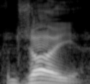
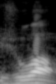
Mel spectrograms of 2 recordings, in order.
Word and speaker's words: joie: Et pour donner un exemple, c'est parce que en anglais on prononce joy, ce qui se dit joie en français que l'on sait que à l'époque de Guillaume le conquérant, le français ne prononçait pas joie comme aujourd'hui mais Joy.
